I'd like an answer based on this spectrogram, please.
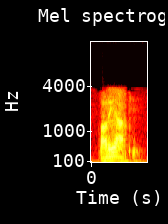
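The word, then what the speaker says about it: Moriarty: o r i a r r t y mariati mariati I shall remember that name I have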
